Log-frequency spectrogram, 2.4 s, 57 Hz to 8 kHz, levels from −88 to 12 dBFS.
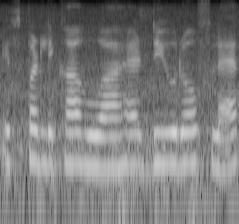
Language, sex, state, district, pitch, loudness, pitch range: Hindi, female, Haryana, Jhajjar, 215 Hz, -14 LUFS, 205-215 Hz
